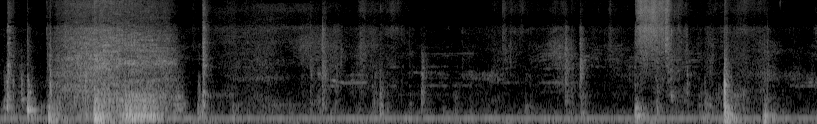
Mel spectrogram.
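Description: A sewing machine slid across a wooden tabletop, giving a scraping rub about a second in, with a few light knocks. Near the end a shorter scrape and a knock as a ring-binder journal is dragged into place.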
